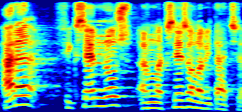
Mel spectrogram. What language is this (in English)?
Catalan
